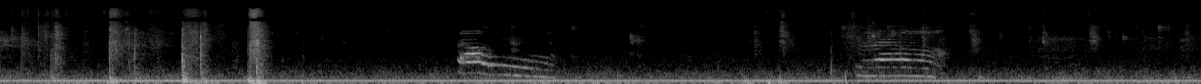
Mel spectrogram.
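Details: Two separate meows from a pet cat, about four seconds apart. The first is a falling, whining call and the second is fuller and wavering. A constant low hum and several sharp knocks come earlier in the recording.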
